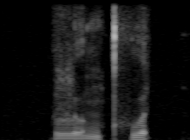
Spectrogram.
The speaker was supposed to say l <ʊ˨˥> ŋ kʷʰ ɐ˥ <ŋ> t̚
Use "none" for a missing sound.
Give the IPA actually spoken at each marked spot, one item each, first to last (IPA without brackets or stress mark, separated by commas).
ʊ˨˥, none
